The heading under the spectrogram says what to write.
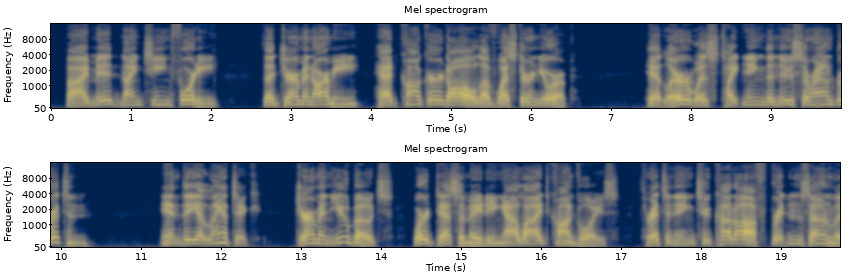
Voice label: Documentary gritty elearning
